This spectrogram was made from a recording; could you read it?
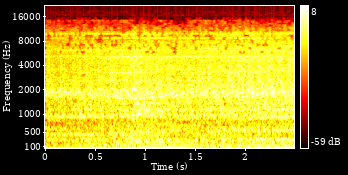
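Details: International 1586 diesel tractor with a sticking fuel check valve, after adding a diesel fuel additive: started first try, deep, steady idle without stumbling or dying; stays running for now. Normal idle.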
